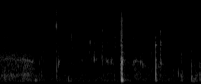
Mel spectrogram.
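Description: Someone chewing a cookie, with crisp crunching bites in an uneven rhythm, one sharp loud crunch standing out midway, and no talking.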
